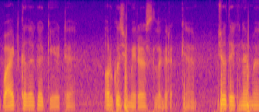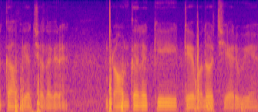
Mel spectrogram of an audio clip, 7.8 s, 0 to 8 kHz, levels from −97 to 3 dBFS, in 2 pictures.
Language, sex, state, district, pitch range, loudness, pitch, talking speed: Hindi, male, Rajasthan, Bikaner, 80-95 Hz, -21 LUFS, 85 Hz, 210 wpm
